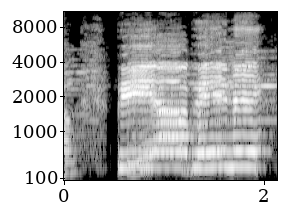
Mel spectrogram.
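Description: Male voice singing a slow, held song phrase to harmonium accompaniment. A held note ends at the start, there is a short breath pause, and a new phrase with ornamented pitch bends begins about half a second in.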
